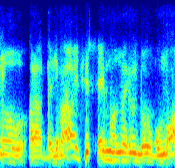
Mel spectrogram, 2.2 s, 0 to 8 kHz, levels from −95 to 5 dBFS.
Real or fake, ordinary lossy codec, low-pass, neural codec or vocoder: fake; Opus, 32 kbps; 7.2 kHz; codec, 24 kHz, 1.5 kbps, HILCodec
